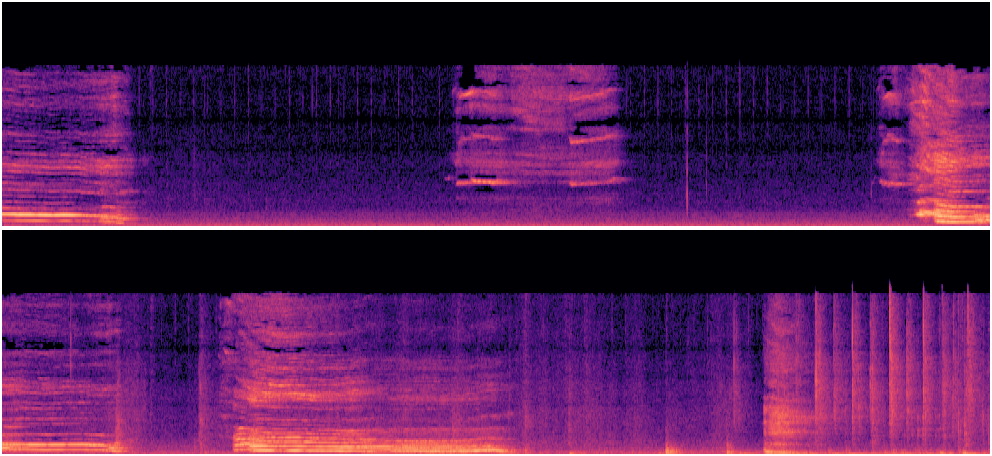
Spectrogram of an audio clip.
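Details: Male Basset Hound howling while he believes he is home alone: mournful, wavering howls with falling endings, separated by quiet pauses, the last long howl breaking into rough whimpering, followed by faint rustling.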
